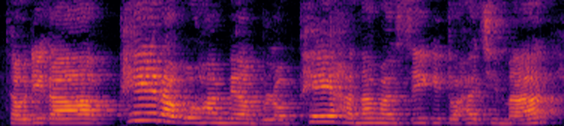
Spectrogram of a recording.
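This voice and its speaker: A woman teaching Japanese kanji readings, patient, often pausing with fillers and repeating key words slowly. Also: high voice, pushed and bright. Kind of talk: explanatory lesson narration. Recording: roomy echo.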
